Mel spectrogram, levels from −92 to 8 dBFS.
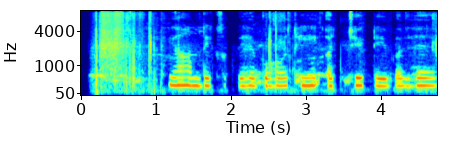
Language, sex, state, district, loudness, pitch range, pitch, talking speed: Hindi, female, Himachal Pradesh, Shimla, -22 LUFS, 230-240 Hz, 230 Hz, 125 wpm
